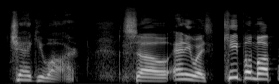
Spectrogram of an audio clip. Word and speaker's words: Jaguar: And he says, great fun show, even if can't pronounce Jaguar. Now, I just wanted to keep it down and dirty, man. It's California Jaguar. – Jaguar.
